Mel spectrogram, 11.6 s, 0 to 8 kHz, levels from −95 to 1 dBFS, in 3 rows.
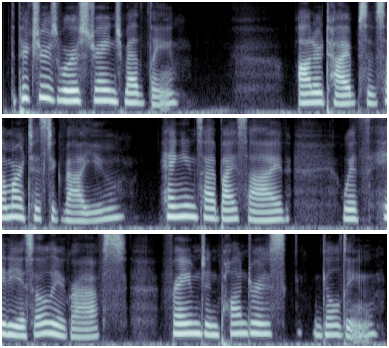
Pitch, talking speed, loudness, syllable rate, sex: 215 Hz, 110 wpm, -18 LUFS, 4.8 syllables/s, female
